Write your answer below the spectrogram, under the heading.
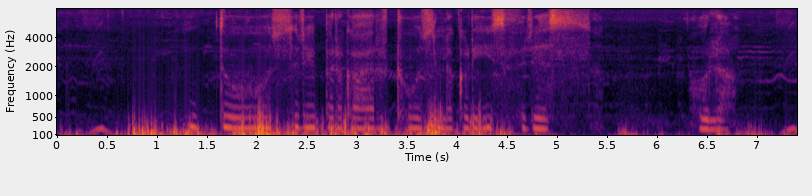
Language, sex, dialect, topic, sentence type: Bhojpuri, female, Western, agriculture, statement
